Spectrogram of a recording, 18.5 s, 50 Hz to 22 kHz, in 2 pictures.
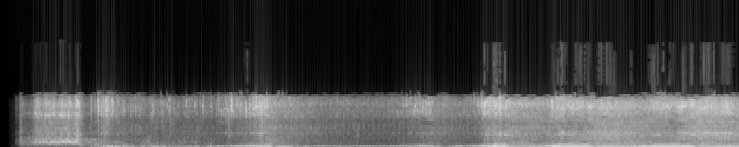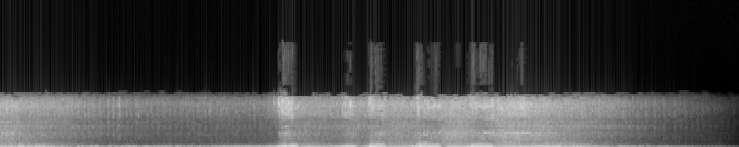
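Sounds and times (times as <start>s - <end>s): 
Jaguar XK150 S FHC engine throttle: 0.2s - 17.8s.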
